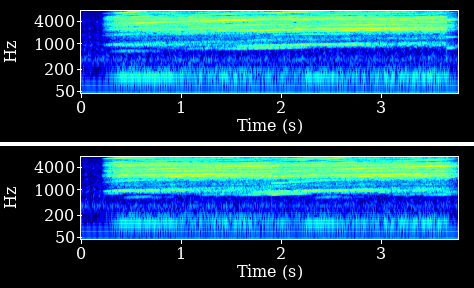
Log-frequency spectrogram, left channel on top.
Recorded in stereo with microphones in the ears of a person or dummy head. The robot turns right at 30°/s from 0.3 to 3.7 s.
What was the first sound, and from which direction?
Only background noise.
